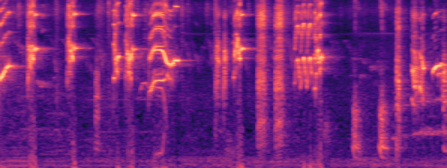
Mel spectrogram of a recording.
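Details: Javan myna (jalak kebo) song used as a trapping lure: a loud, varied run of sharp whistles, rising and falling slurred notes and harsh chattering bursts, delivered in quick separate phrases with brief gaps.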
